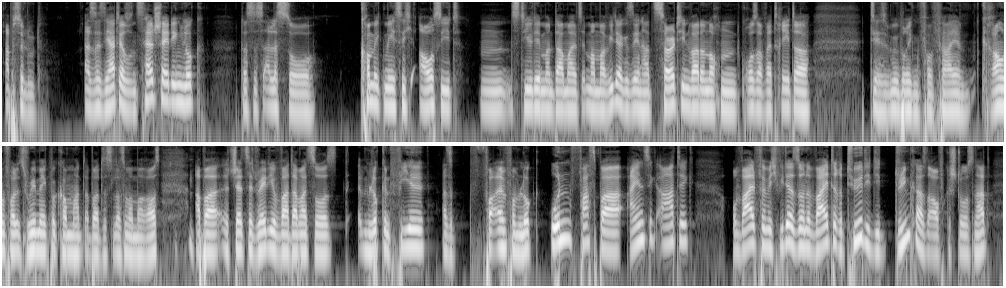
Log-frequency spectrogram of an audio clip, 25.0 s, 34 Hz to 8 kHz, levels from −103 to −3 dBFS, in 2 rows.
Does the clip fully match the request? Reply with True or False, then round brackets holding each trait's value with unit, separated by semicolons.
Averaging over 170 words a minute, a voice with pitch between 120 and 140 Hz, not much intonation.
False (190 wpm; 130 Hz; 3.1 semitones)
